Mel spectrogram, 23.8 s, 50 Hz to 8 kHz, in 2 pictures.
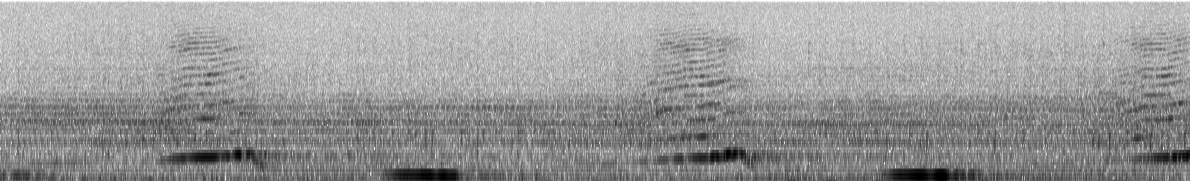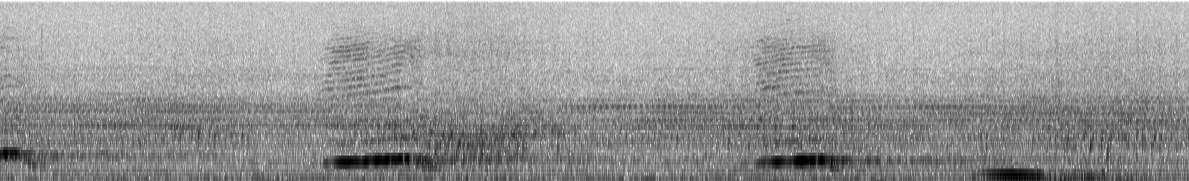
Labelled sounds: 1.7	2.4	humpback whale, 0.99 to 5.0 kHz
6.6	7.5	humpback whale, 0.99 to 4.5 kHz
11.2	12.0	humpback whale, 0.99 to 4.6 kHz
15.1	16.0	humpback whale, 1.7 to 4.6 kHz
17.6	18.1	humpback whale, 1.3 to 1.4 kHz
19.4	20.2	humpback whale, 1.9 to 4.0 kHz

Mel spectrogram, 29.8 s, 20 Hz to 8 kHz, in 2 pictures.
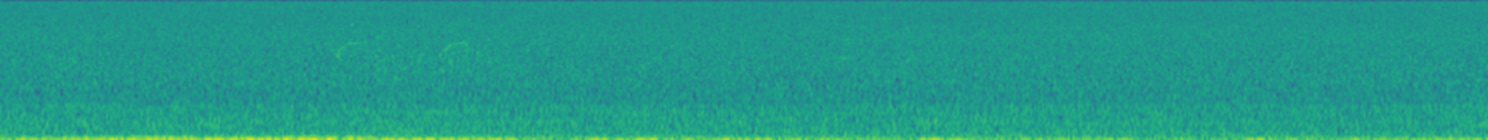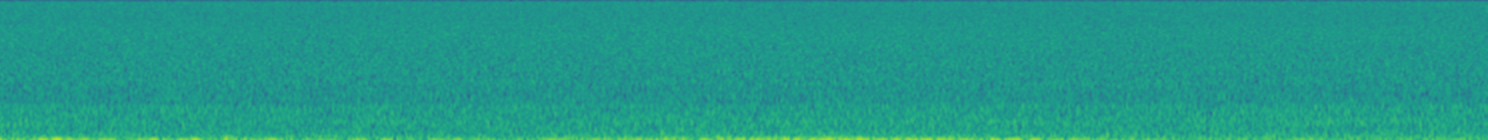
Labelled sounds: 3.4	3.6	killer whale, northern resident, G clan, GI subclan, call N23i, 2.6 to 3.1 kHz
4.4	4.7	killer whale, northern resident, G clan, GI subclan, call N23i, 2.6 to 3.2 kHz

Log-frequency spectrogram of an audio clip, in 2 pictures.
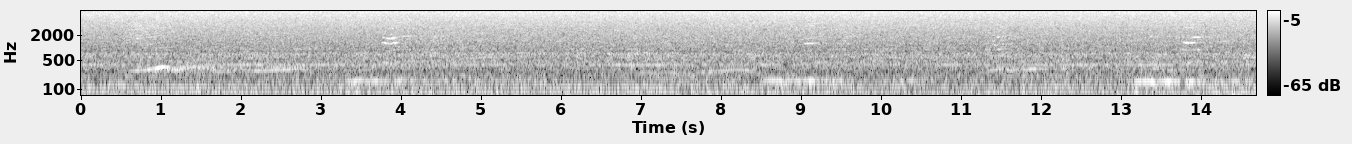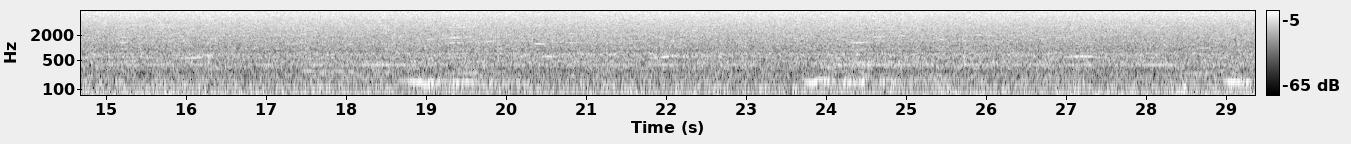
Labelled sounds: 3.7	4.0	humpback whale, 1.2 to 1.4 kHz
19.2	19.5	humpback whale, 1.6 to 1.9 kHz
24.3	24.6	humpback whale, 1.3 to 1.4 kHz

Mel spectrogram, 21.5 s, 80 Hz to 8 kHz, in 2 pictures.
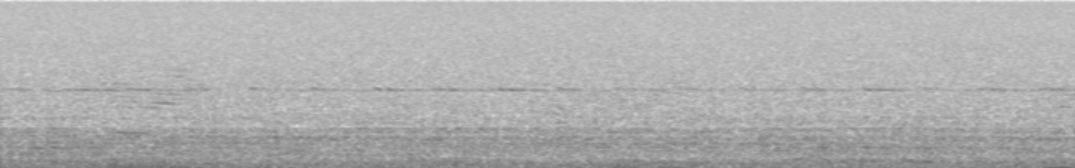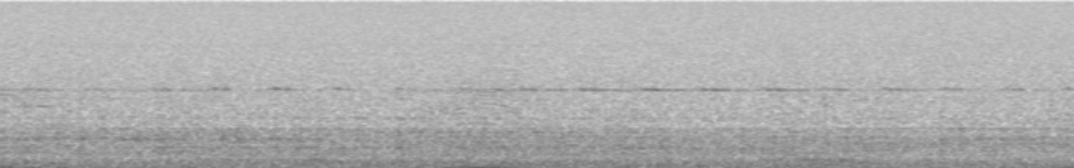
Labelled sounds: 1.5	1.8	humpback whale, 1.1 to 1.3 kHz
10.7	11.0	humpback whale, 1.3 to 1.5 kHz
16.5	16.8	humpback whale, 1.5 to 1.7 kHz

